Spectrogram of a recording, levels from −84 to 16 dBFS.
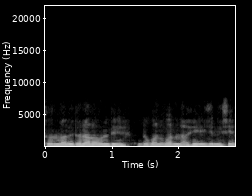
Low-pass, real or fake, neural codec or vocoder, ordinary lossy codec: none; fake; codec, 16 kHz, 4 kbps, FreqCodec, smaller model; none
